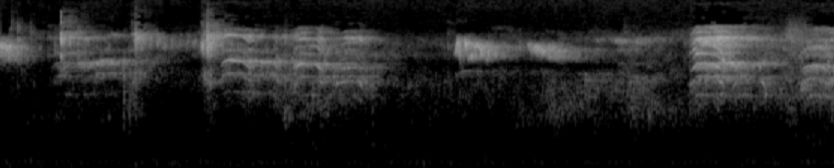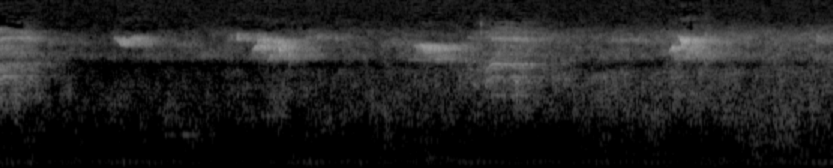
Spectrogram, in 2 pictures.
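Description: Faint bird calls: short, high chirps and trills repeating about once a second over a quiet outdoor background.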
